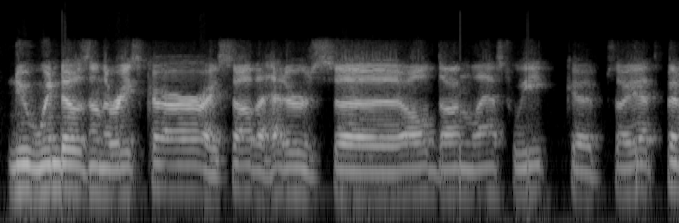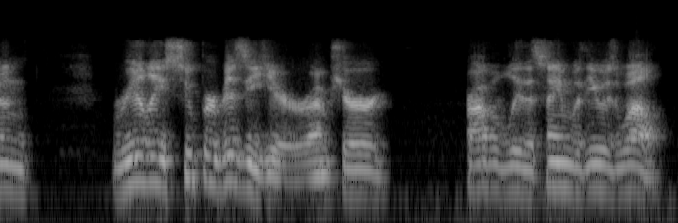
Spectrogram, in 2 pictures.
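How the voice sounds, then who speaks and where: A man's voice: mid-range voice, normal speed, sharp tone. A man co-hosting a talk show in casual chat, with a nasal, congested voice, on a dull, lo-fi recording. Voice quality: nasal, stuffed-up. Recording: dull, lo-fi sound.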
